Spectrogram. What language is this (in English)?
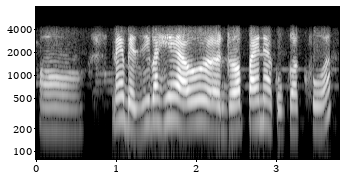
Assamese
